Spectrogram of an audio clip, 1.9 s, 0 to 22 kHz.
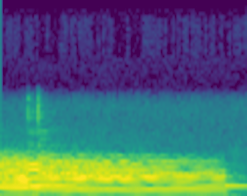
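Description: Distorted electric guitar sliding up the G string to the 9th fret in a riff, played slowly as a single sustained note that rings out close and alone.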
